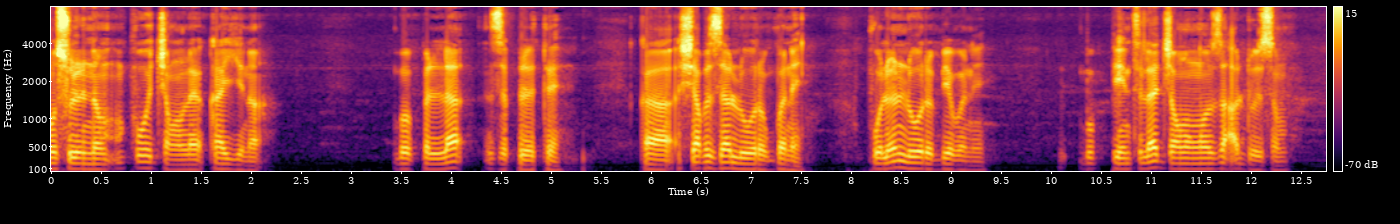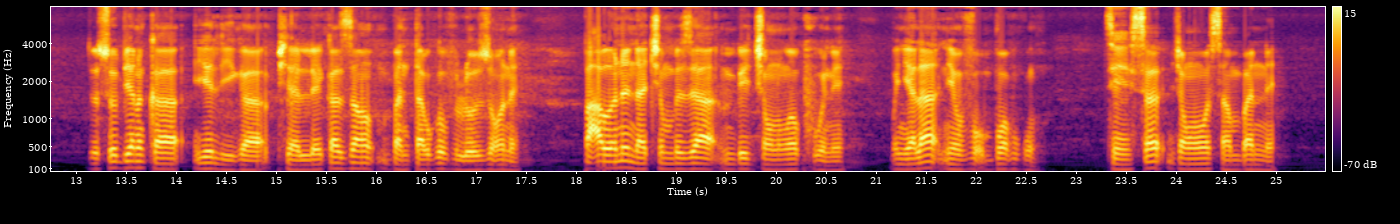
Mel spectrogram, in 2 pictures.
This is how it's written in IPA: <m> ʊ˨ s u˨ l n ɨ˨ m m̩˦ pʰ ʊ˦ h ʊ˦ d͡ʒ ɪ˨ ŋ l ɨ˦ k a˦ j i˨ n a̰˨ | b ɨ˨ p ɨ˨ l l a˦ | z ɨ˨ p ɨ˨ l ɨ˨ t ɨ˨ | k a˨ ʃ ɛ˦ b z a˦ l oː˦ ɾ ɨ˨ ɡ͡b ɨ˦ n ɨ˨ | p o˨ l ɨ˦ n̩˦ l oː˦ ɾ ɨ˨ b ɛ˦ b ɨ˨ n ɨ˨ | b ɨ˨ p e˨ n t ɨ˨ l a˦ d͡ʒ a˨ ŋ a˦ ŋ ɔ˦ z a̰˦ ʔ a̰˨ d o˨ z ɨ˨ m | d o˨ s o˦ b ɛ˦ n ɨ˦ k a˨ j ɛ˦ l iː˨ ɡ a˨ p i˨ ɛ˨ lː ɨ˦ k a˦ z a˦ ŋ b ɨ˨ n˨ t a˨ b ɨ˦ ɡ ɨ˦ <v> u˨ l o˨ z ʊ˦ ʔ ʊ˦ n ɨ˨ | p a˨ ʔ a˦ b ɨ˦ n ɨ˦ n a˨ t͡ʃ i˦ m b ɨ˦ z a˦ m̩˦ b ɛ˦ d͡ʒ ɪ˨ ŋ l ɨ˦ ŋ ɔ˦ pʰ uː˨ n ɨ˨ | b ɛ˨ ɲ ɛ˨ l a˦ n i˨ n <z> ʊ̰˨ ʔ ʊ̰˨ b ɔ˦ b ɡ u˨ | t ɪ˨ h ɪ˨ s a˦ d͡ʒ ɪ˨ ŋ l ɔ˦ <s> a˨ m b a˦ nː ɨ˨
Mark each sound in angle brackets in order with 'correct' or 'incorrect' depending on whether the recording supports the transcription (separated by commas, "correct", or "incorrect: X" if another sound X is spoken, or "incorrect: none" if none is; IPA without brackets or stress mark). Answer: correct, correct, incorrect: v, correct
